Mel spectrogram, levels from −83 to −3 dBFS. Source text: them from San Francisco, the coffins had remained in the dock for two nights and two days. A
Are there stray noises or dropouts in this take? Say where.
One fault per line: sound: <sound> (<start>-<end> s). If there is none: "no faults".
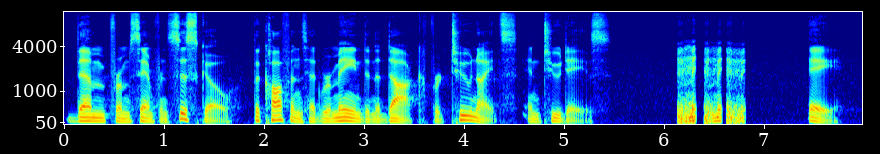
sound: laugh (6.1-6.8 s)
